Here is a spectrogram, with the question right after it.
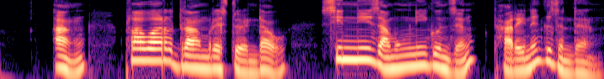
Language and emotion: Bodo, happy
